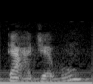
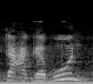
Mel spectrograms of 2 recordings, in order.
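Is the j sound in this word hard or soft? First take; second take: soft; hard. First: The j sound is soft and hushed. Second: The j sound is hard, not softened. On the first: The speaker calls it right. "كل جيم في القرآن عطشة" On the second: The speaker calls it wrong. "مش تقول لي تعجبون"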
